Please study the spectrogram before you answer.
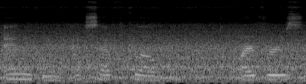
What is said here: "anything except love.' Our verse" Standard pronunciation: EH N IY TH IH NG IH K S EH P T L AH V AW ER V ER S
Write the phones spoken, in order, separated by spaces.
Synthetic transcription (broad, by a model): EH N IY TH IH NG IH K S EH P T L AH B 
